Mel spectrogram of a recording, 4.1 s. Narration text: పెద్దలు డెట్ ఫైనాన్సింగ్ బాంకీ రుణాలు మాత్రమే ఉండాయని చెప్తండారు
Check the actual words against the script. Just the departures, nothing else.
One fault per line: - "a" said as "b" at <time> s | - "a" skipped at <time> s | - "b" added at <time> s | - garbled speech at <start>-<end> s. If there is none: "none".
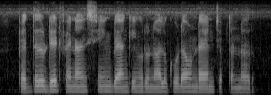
- "మాత్రమే" said as "కూడా" at 2.6 s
